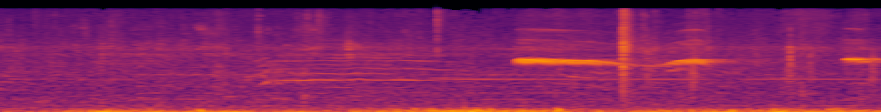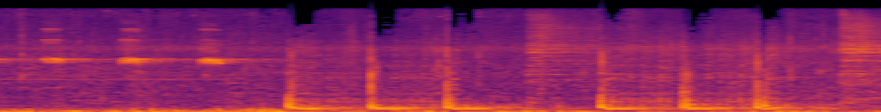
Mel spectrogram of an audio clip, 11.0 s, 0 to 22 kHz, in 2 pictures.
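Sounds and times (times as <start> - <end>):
wind rumbling on microphone: 0.0 - 11.0
high whistle-like tone: 3.2 - 4.6, 5.2 - 7.2.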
